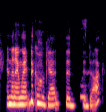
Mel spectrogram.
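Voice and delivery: ordinary talk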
